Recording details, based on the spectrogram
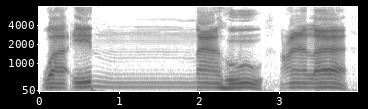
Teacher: Ditahan pada nun, in itu ditahan agak lama.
